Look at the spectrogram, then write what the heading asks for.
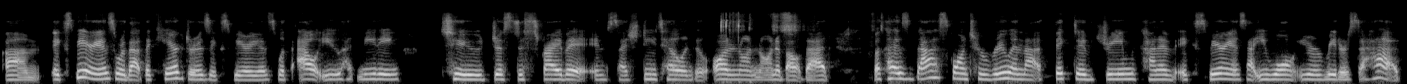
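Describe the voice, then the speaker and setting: A woman's voice: on the high side, fairly even intonation, moderate pace, gravelly, dry recording, rough recording. A woman co-hosting a writing podcast, explaining craft points in an earnest, wordy, conversational way. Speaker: writing podcast co-host and novelist. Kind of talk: casual instructional discussion.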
